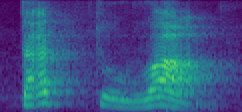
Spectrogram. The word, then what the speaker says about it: Tattva: Tattva has two sounds in it, two syllables in it, tat and va.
